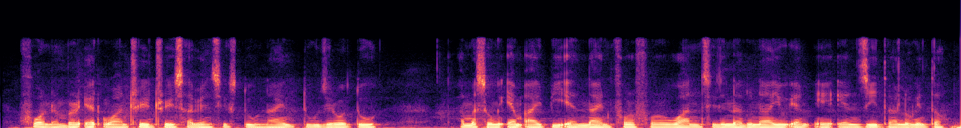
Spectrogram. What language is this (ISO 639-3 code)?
mni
